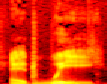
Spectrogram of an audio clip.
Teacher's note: The G at the end is essentially silent, so the name would have sounded more like Edwy.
